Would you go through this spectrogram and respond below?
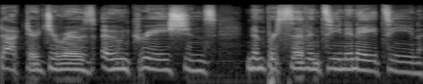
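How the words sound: It is read in a put-on character voice.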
